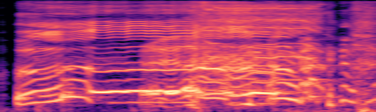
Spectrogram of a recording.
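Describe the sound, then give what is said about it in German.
A person imitates Chewbacca's wailing scream: one loud, sustained, rough-voiced howl lasting about two seconds, its pitch wavering up and down before breaking off at the end. “Deswegen hört man nicht die Argumente, sondern nur so ein ja. scheiß Schreien.”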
